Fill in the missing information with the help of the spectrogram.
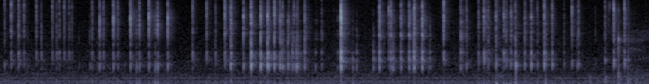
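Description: A small, hollow, clear plastic toy fish tank with a lime-green lid and toy fish inside is held in both hands and tapped rapidly on the lid and sides with long purple acrylic nails. The result is dozens of quick, bright, dry clicks with almost no ring, sounding much like fast typing on a keyboard, with one sharper tap standing out near the middle.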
